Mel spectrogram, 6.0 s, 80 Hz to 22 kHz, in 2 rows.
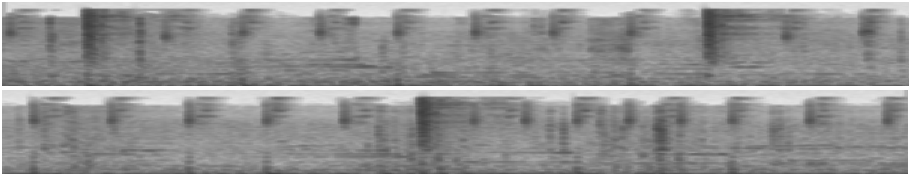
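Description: A BMW E30 Baur convertible, over thirty years old, driving with steady broadband road and wind rumble pouring through an open window, loud and continuous with faint scattered clicks.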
